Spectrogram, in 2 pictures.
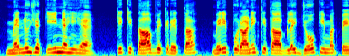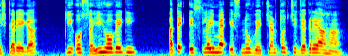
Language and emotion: Punjabi, fearful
